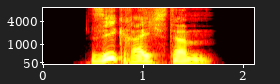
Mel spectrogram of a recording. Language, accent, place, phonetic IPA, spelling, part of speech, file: German, Germany, Berlin, [ˈziːkˌʁaɪ̯çstəm], siegreichstem, adjective, De-siegreichstem.ogg
- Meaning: strong dative masculine/neuter singular superlative degree of siegreich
